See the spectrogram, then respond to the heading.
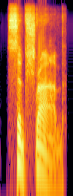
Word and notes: subshrub: British English

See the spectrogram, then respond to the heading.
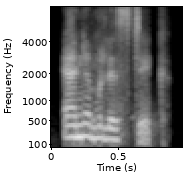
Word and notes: anomalistic: Indian

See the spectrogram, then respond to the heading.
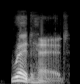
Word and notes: redhead: British English

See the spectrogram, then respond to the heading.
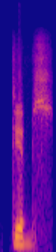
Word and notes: dibs: American English

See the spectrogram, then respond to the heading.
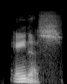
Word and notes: anus: American English

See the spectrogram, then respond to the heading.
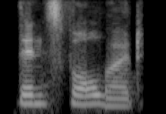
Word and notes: thenceforward: Indian

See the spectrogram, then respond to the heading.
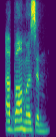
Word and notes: abomasum: Indian

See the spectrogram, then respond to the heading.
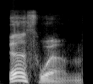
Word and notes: earthworm: British English

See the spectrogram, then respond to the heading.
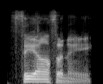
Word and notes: theophany: British English

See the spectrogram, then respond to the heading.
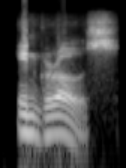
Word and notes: engross: American English

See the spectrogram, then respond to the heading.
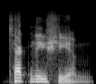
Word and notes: technetium: American English

